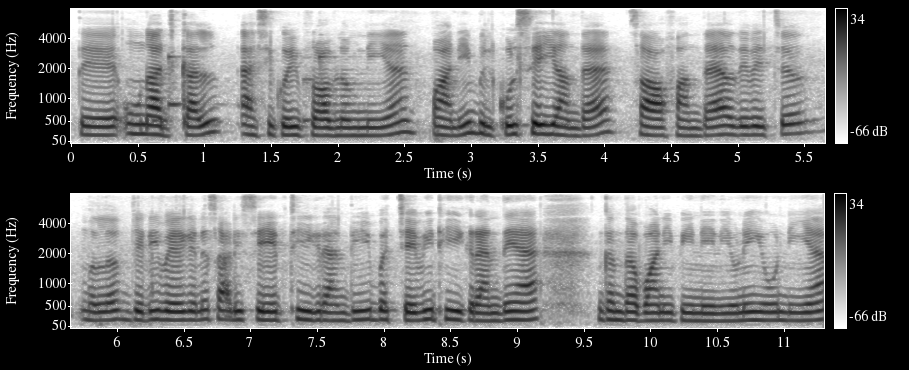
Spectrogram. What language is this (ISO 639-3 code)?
doi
